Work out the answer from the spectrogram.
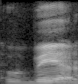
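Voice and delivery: वेयर as ve-ar with sounded r; common mispronunciation. Shown as a demonstration. Teacher showing how many read it, वेयर with r pronounced. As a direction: rhyme वेयर with wear, r heard. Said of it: "हम लोग ऐसे ही पढ़ते हैं".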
